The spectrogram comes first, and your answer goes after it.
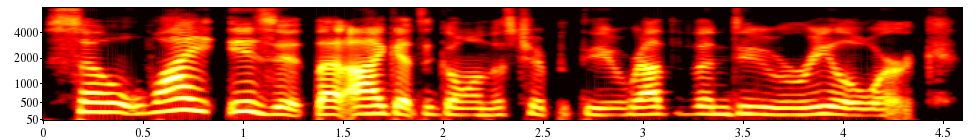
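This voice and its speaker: A woman's voice: mid-range voice, normal speed, a bit bright, dry recording, natural voice. A woman playing a sarcastic, sulky, rebellious sister in a comic dub.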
